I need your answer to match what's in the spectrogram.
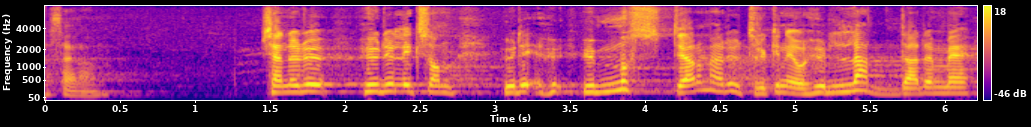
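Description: A man's voice: a little high, darkish tone. A man preaching a sermon in a conversational way, speaking straight to the listener and often restarting his sentences. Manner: conversational, addresses listener directly, frequent restarts. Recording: long hall reverb.

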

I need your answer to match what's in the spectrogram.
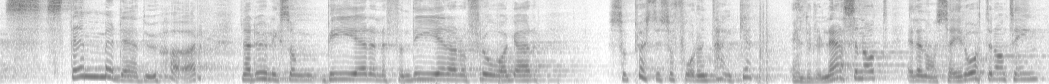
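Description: A male pastor preaching a sermon in a relaxed, conversational and reassuring way, with plenty of fillers and restarts. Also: high voice. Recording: echoey hall with long reverb.

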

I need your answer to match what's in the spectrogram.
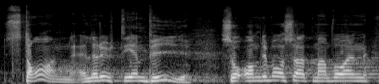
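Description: A man preaches a sermon conversationally, speaking directly to the listener and often restarting his sentences. His voice is on the high side and a little mellow, with lively intonation. Long hall reverb surrounds the recording.

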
